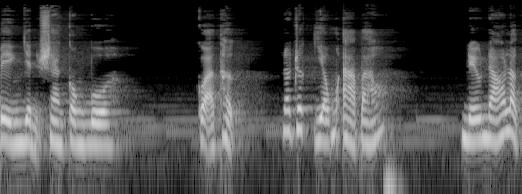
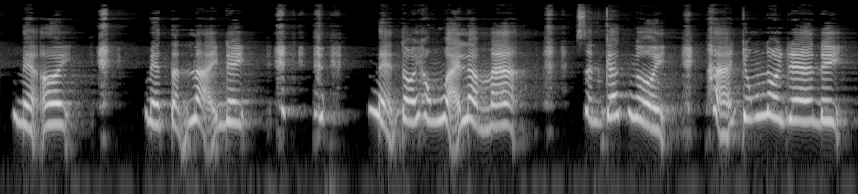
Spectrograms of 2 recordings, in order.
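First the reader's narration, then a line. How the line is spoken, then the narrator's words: Crying, calling out. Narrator (Vietnamese): không ngừng khóc lóc gọi tên cô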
